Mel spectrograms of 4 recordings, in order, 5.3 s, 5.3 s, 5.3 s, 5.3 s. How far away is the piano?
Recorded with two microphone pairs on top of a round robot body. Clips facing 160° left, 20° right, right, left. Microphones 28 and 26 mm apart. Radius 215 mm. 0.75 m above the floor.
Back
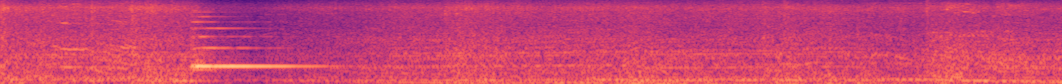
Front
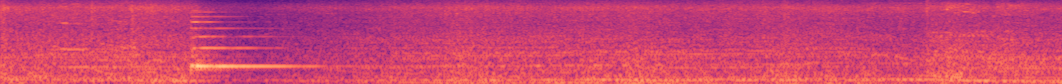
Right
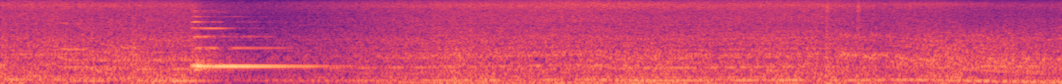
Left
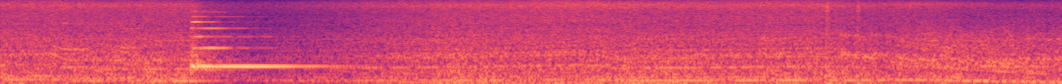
About 1.6 m.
